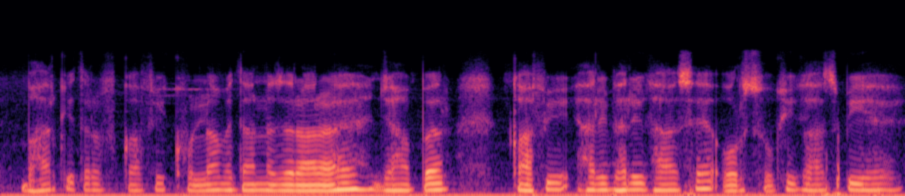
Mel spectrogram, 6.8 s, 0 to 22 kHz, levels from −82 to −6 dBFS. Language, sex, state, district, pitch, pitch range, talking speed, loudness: Hindi, male, Bihar, Gaya, 125 Hz, 120-130 Hz, 185 wpm, -23 LUFS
